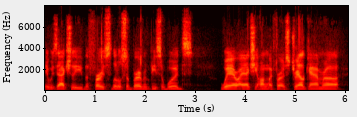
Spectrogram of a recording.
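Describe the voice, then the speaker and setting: Over a quiet background, a man with a New York accent speaks at a moderate pace in a fairly low pitch. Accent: New York accent, noticeable. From Long Island, New York. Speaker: experienced bowhunter, urban deer management. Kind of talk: casual interview chat.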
